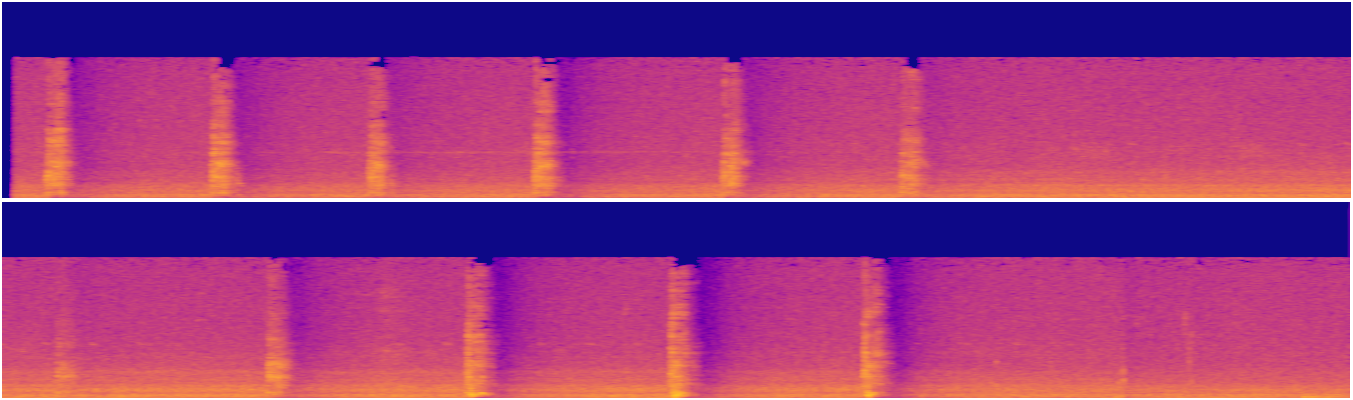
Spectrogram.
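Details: Cat with a slight cold at the change of season coughing: a run of about ten short, sharp, dry coughs spaced about a second apart.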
